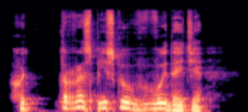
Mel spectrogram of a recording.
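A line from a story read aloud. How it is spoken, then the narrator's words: Stuttering request. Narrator (Russian): попросил он, заикаясь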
